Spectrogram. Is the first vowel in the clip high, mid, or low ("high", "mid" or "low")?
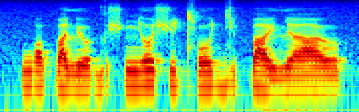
mid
